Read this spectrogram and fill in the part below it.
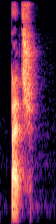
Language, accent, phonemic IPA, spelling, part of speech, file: French, France, /patʃ/, patch, noun, LL-Q150 (fra)-patch.wav
- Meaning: patch (piece of code used to fix a bug)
